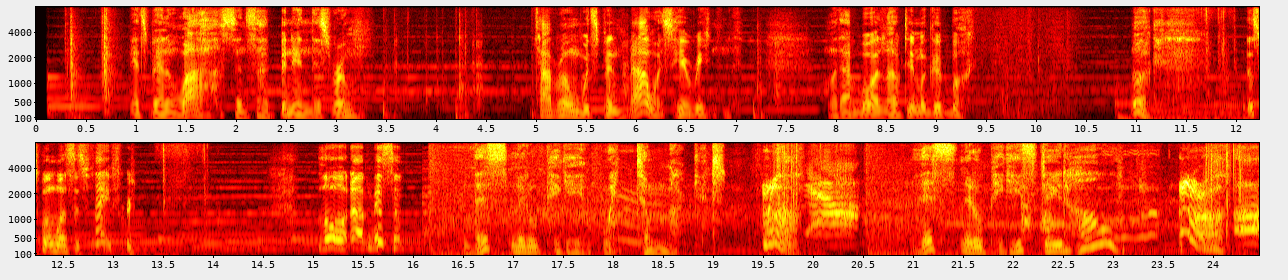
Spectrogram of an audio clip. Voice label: Character; voice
